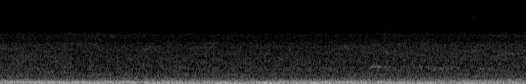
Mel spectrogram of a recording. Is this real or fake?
real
